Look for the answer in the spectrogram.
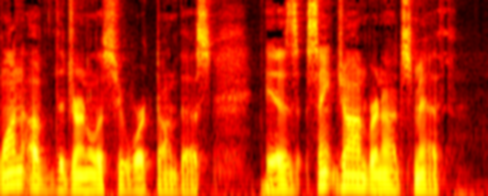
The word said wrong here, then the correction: St. John: He'll ding me for saying his name wrong. He says his name's Sinjin, which I'm not sure how he gets to that.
